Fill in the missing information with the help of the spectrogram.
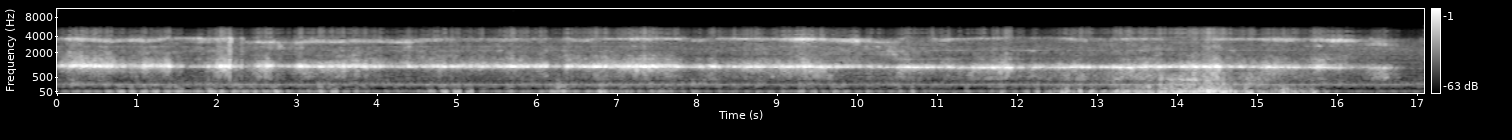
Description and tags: This is a simulation to a organic fluid song
liquid, medical, fluid, organic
